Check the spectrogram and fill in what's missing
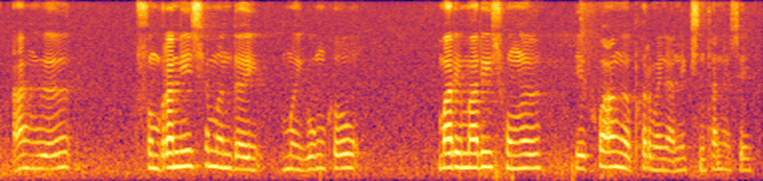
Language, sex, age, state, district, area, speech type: Bodo, female, 60+, Assam, Kokrajhar, rural, spontaneous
